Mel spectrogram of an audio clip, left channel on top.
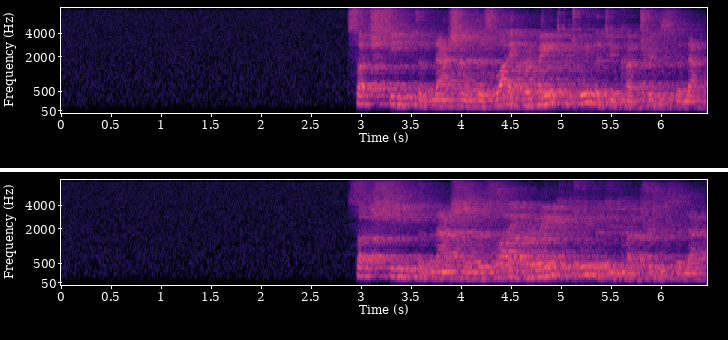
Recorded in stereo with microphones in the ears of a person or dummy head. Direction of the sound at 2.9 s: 30° left (ahead or behind).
